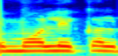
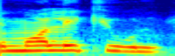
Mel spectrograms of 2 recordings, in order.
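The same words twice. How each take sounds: First: मॉलिकल with a short "kal" ending; wrong pronunciation. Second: मॉलिक्यूल with a "kyool" ending; correct pronunciation. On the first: Teacher showing the misreading to avoid, मॉलिकल ending in "kal". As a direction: say मॉलिकल, no "y" glide before the final l. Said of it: "मॉलिकल नहीं पढ़ेंगे". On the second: Teacher showing learners how to read it, मॉलिक्यूल ending in "kyool". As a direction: say मॉलिक्यूल, long "yoo" in the last syllable. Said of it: "मॉलिक्यूल पढ़ेंगे". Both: Shown as a demonstration.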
